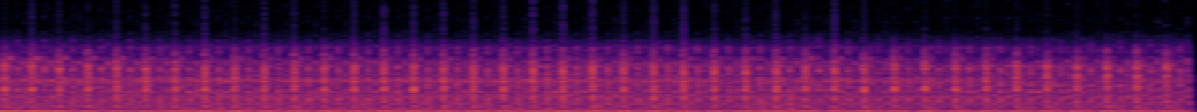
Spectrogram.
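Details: Ford Transit diesel idling with a sharp, regular knock about three per second over the clatter; scan shows high-pressure calibration data, cylinder balance fault and a leaking injector, plus loss of revs, knock cause unconfirmed.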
